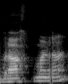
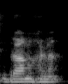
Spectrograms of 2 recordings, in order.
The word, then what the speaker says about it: Brahman: so it is not Brahman it is Brahman it is not Brahma but it is Brahma Makara should be pronounced first nakara should be pronounced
